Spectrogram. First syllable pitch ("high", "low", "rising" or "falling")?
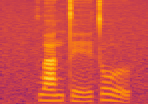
high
